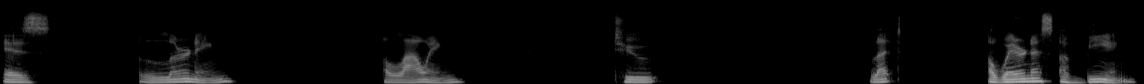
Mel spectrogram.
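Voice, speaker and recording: A man teaching meditation, leading a guided practice in deliberate short phrases with pauses between them. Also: fairly low pitch, dark tone, no echo.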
